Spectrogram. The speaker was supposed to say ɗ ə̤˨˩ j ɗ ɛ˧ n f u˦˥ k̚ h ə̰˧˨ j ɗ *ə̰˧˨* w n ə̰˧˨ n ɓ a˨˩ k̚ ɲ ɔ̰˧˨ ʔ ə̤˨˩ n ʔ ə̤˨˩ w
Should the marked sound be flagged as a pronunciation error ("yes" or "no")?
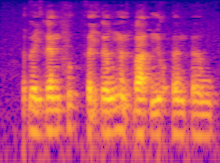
yes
